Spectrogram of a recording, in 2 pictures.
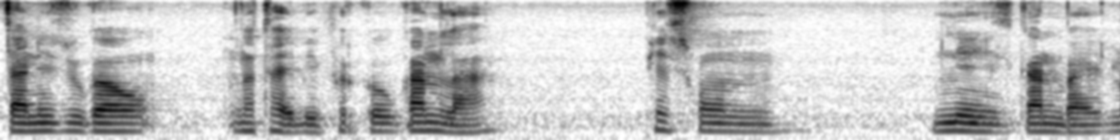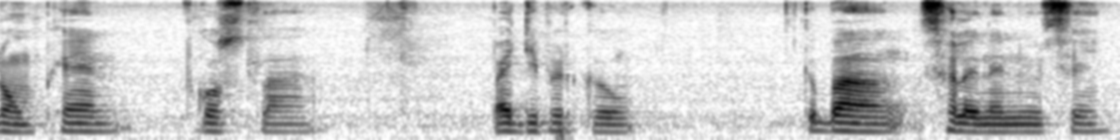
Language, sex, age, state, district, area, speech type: Bodo, male, 18-30, Assam, Kokrajhar, rural, spontaneous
